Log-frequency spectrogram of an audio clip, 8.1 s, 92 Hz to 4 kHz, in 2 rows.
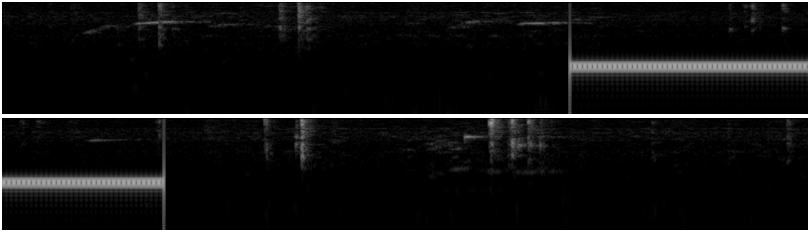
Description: Ringback tone (North America), 440 + 480 Hz.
